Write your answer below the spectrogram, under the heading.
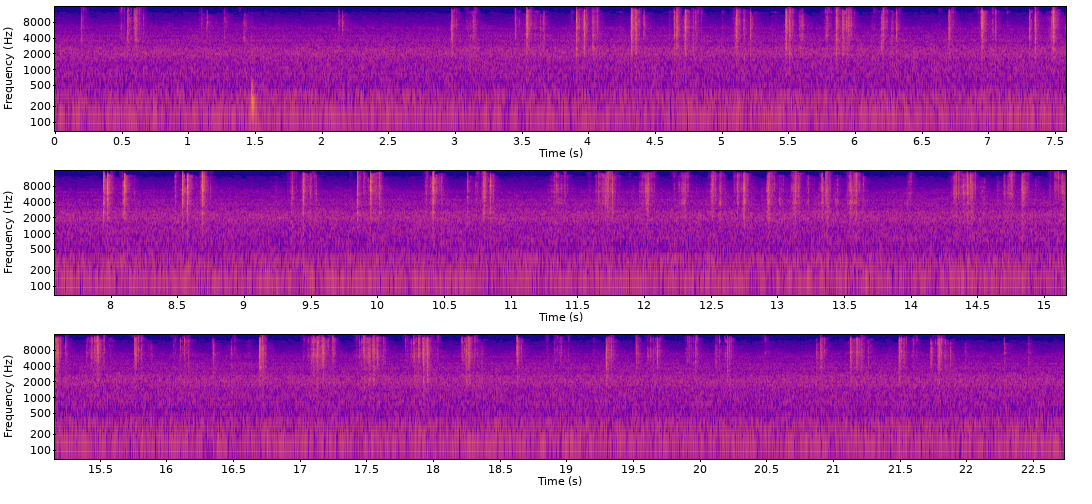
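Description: Small hand carving tool cutting and scraping the wood of a walking stick: a run of short, crisp strokes at an uneven pace, a couple a second, with one sharper tick about a second and a half in, over a steady low hum.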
